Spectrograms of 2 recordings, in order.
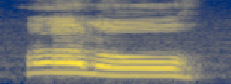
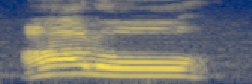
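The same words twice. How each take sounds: First: Hallo shouted again, higher and louder; loud German hallo. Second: Hallo belted out, louder and higher; loud German hallo. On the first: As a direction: belt out Hallo once more. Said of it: "I'll give you that again". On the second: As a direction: bellow hallo like a proud German. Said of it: "that's a lovely one". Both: Shown as a demonstration.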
